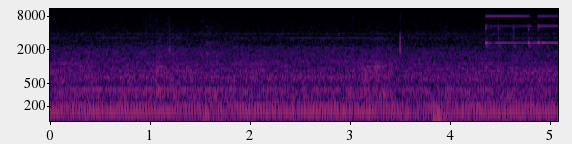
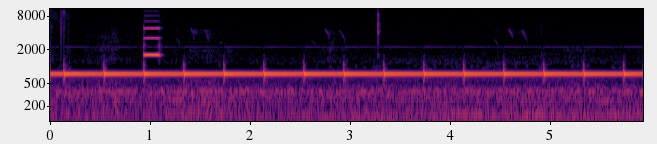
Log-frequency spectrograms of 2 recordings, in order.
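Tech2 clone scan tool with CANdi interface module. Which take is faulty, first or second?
second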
